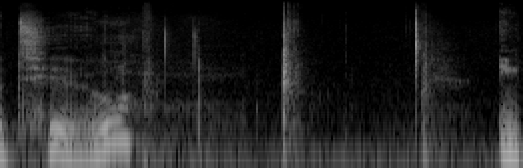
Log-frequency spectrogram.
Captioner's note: dice rolling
